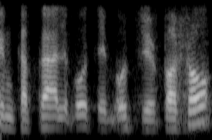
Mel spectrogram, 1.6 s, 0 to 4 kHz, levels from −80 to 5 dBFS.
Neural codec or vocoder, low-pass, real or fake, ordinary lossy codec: codec, 16 kHz in and 24 kHz out, 0.9 kbps, LongCat-Audio-Codec, four codebook decoder; 3.6 kHz; fake; AAC, 24 kbps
